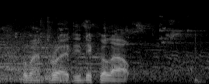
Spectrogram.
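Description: Basketball being dribbled on a hardwood court, with a commentator's voice over the first half.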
